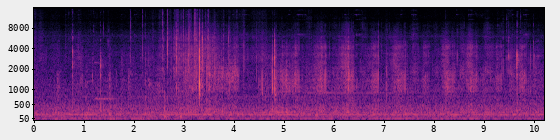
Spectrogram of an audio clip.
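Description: Mouth chewing and biting packed cornstarch: soft crunching and crackling, with two sharper crunches about three and five seconds in.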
